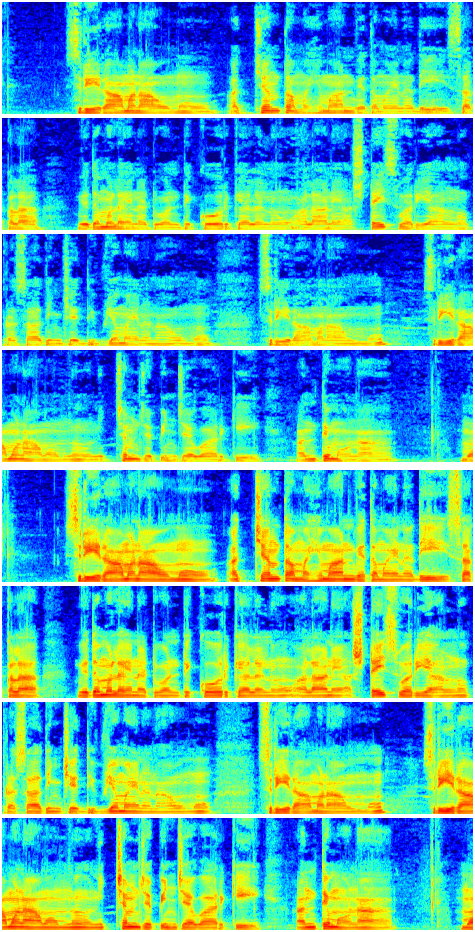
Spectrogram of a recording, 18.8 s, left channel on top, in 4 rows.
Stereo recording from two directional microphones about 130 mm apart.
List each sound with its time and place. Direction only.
0.6 s speech: 25° right (ahead or behind)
